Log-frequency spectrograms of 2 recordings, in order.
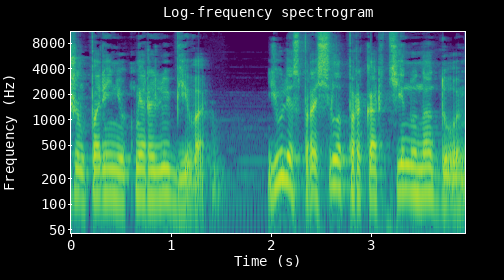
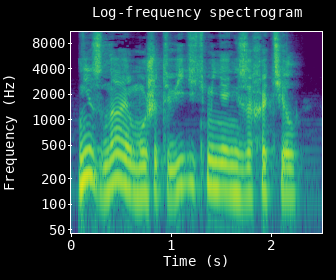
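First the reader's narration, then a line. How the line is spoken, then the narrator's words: Sad reply. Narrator (Russian): грустно ответила Юля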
